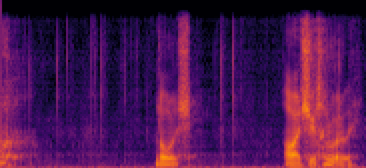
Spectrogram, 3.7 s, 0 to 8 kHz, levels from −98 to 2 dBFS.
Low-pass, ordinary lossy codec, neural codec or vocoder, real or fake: 7.2 kHz; none; autoencoder, 22.05 kHz, a latent of 192 numbers a frame, VITS, trained on many speakers; fake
